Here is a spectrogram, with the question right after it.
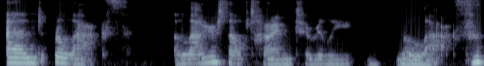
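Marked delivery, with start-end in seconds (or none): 0.1-1.6 slow drawn-out relax. Shown as a demonstration. Guided relaxation cue. 4.9-5.9 whispered relax. Shown as a demonstration.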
